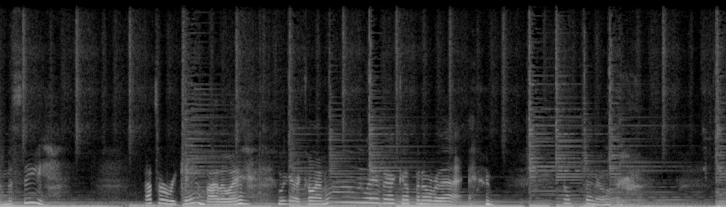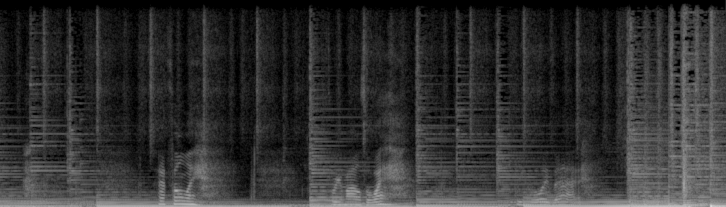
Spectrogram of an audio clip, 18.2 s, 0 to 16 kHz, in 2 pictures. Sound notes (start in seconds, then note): 5.8 laughing; 6.1 sighs; 17.9 upbeat music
